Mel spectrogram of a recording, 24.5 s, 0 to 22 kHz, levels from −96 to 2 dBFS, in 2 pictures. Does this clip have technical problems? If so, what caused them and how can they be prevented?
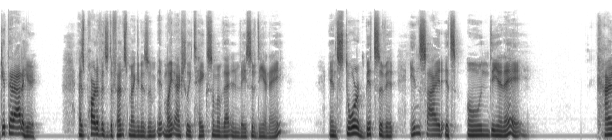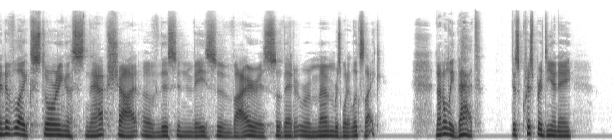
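Yes. There is a time-stretched section from 10.37 s to 18.89 s. It begins just after "it inside its own" and ends just before "what it looks like". Within it the pace suddenly drops to about 0.54 times normal speed while the pitch stays the same. The slowed speech drags. This is likely the result of software lengthening the passage by repeating short pieces to fill a set duration. To prevent it, edit to length by cutting material rather than stretching it.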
